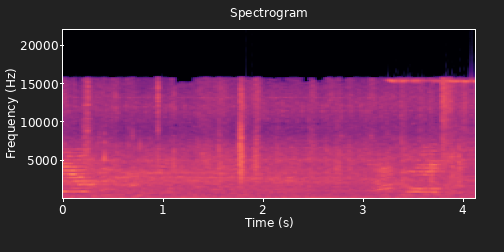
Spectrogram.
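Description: Outdoor city street background: a low, steady vehicle rumble that swells in the middle, with people's voices in the background.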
